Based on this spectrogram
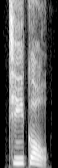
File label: "机构", Chinese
